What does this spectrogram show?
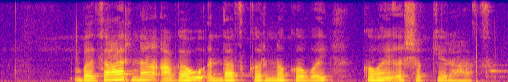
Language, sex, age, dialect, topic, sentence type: Marathi, female, 25-30, Northern Konkan, banking, statement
